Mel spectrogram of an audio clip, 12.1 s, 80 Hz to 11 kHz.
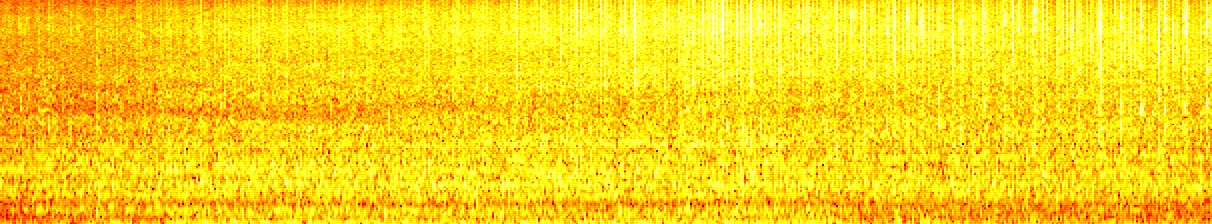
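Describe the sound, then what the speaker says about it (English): Diesel locomotive 73141 pulls away from Corfe Castle on the Swanage heritage railway during a diesel gala, its heavy engine roaring steadily and loudly throughout, with rumbling wheels and no voices. "Here is 73141 heading off on a service towards Swanage"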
